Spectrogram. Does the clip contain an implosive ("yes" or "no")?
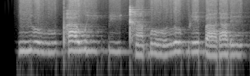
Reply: yes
